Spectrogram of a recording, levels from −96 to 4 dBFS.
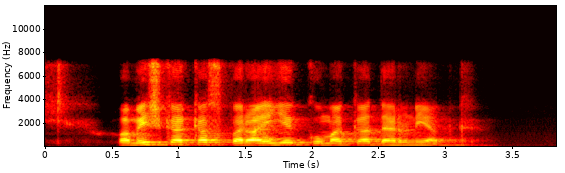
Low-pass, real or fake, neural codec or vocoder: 7.2 kHz; fake; codec, 16 kHz, 0.9 kbps, LongCat-Audio-Codec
